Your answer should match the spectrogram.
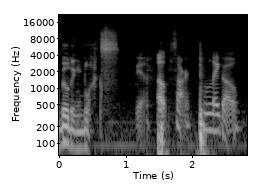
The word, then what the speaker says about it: Lego: Lego. Lego. There is no S.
